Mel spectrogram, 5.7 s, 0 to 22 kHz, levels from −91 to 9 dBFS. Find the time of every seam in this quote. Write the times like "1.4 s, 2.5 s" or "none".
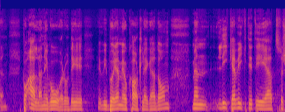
none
